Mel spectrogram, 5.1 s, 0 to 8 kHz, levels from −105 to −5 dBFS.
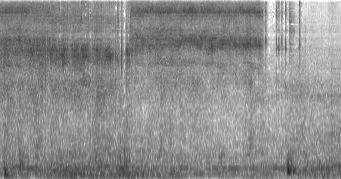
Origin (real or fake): fake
